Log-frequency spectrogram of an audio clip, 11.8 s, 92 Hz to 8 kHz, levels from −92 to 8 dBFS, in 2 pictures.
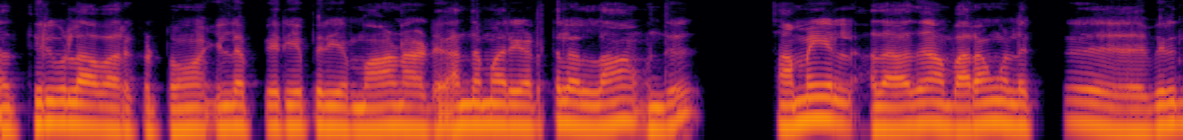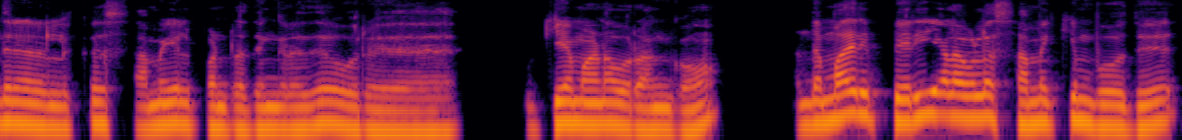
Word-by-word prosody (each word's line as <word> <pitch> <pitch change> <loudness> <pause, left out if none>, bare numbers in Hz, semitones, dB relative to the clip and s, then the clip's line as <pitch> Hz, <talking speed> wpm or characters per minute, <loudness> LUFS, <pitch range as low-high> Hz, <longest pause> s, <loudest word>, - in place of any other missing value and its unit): திருவிழாவா 155 -3 +2
இருக்கட்டும். 125 +1 -2
இல்ல 140 +1 +2
பெரிய 140 0 0
பெரிய 140 -1 +2
மாநாடு, 135 0 0
அந்த 145 +1 +3
மாரி 145 -1 +2
இடத்துல 150 +2 0
லாம் 165 +3 0
வந்து 135 +3 0 0.5
சமையல், 170 +3 +3
அதாவது 135 +2 +1 0.2
வரவங்களுக்கு, 150 +2 -1 0.4
விருந்தினர்களுக்கு 150 -1 0 0.2
சமையல் 150 +2 0
பண்றதுங்கிறது 130 +1 -1
ஒரு 130 -2 -2 0.7
முக்கியமான 155 +3 +2
ஒரு 135 - -1
அங்கம். 130 +4 -1 0.4
அந்த 160 +2 +1
மாரி 205 +1 +4
பெரிய 195 +5 +3
அளவுல 195 0 +3
சமைக்கும்போது 155 -3 +1
145 Hz, 130 wpm, -24 LUFS, 135-160 Hz, 0.7 s, மாரி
